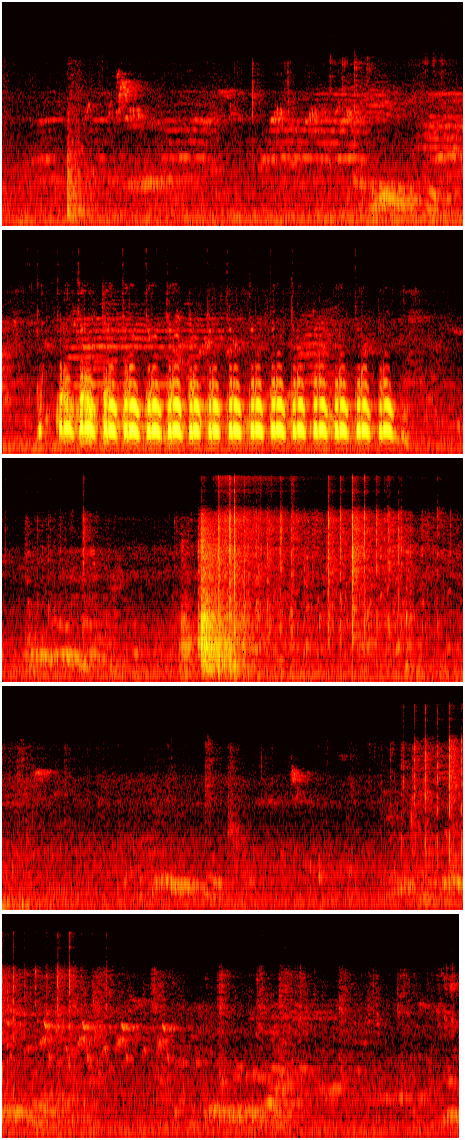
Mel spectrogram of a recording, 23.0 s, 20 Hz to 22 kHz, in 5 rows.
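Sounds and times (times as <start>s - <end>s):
pigeons cooing: 3.6s - 4.2s, 5.0s - 8.8s, 9.4s - 10.3s, 15.2s - 16.2s, 17.7s - 19.2s, 20.4s - 21.4s
pigeon wings clapping and fluttering: 9.5s - 10.3s, 11.1s - 14.0s, 17.6s - 19.7s.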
